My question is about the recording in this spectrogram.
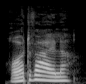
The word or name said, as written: rottweiler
